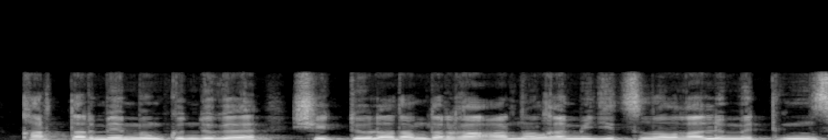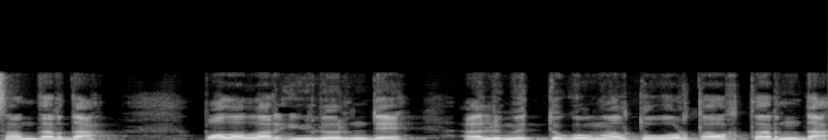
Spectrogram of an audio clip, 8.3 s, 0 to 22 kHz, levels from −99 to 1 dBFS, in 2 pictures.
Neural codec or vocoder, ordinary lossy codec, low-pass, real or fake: vocoder, 22.05 kHz, 80 mel bands, Vocos; none; none; fake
